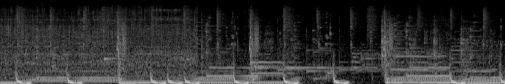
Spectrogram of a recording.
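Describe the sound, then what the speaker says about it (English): A stick of butter melts and sizzles in a pan for a wing hot sauce, a steady bubbling fizz with scattered pops and clinks, close and fairly loud, no voices. "Now for the hot sauce, I'm adding a little stick of butter and melting it"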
